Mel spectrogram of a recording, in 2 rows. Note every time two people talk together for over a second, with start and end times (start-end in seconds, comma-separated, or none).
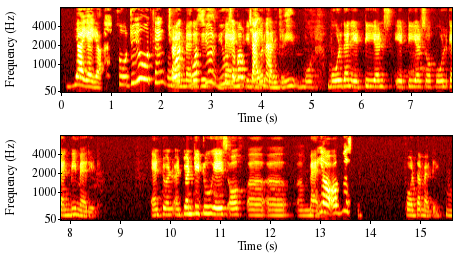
2.2-4.6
